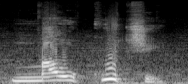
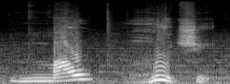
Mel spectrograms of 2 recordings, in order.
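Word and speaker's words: Malkuth: na número 10 né você fala mal cute quando na verdade dentro da cabala não é mau Cult e sim mal Rute tá E também temos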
